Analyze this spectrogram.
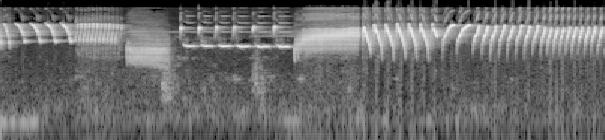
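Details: Canary song as a training lure for young birds: high double notes, a coarse buzzy phrase, clipped repeated notes, a harsh buzz, then an accelerating trill of sharp downslurred notes lasting several seconds.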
